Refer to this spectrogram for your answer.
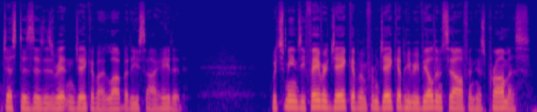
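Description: A male pastor preaching a sermon, driving home rhetorical questions with emphasis, then dropping low and quiet. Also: level tone, moderate pace, clear, resonant tone, dry recording, studio quality.

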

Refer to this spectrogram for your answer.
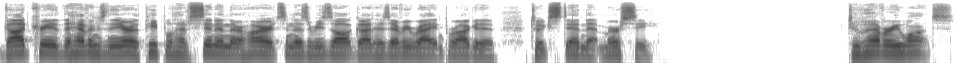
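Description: Male pastor, sermon delivery, high smooth voice, emphatic questions, dry close sound. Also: fairly even intonation, normal speed, no room sound. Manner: emphatic rhetorical questions, rising then dropping to quiet.

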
